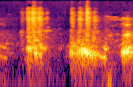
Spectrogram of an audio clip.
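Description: Pigeons of colouring breeds at a seller's stall coo nearby in three low, throaty bursts separated by short pauses.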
